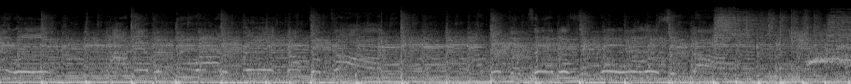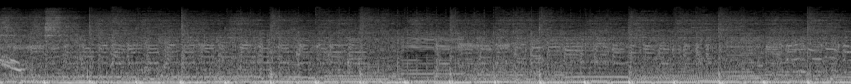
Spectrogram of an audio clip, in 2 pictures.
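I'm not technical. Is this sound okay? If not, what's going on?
No. From 10.82 to 14.52 seconds there is a train of clicks, most likely caused by electrical interference from nearby equipment or by a faulty connection or power supply pushing short pulses into the recording. You hear it as a steady ticking, about ten clicks a second at an even pace, around forty in all, each much like the last, riding on top of the sound and audible in any quiet gaps.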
